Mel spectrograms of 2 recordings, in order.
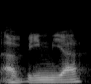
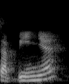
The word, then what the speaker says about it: Avina: fine yes that's correct it's not a B Mia it is actually well in Spanish it's a Pina and you are the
